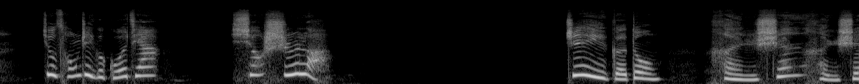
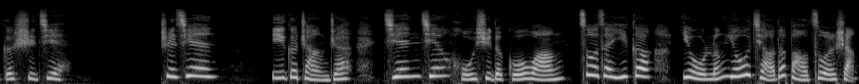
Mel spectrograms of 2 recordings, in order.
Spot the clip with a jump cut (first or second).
second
